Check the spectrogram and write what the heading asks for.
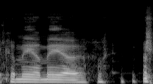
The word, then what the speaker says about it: Kamehameha: It's the Kamehameha.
